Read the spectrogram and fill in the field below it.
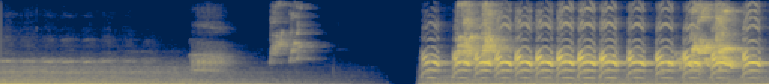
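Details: Ashy bulbul in energetic song: after a brief quiet break, a dense stream of fast, repeated, harsh chattering notes runs several per second, loud and steady.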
